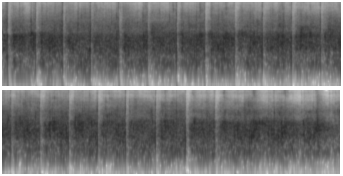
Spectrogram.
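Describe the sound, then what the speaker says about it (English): An audience at an Indigenous recognition project website launch applauds the authors, with sustained, even clapping filling the whole stretch at a steady, moderately loud level with no voices. "I'd like everybody to give them a round of applause."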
